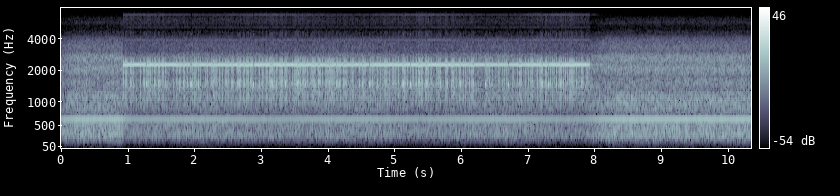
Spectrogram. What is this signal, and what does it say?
Weather fax (radiofax), 120 lines a minute, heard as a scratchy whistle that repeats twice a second, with radio static and a steady whistle near 630 Hz.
